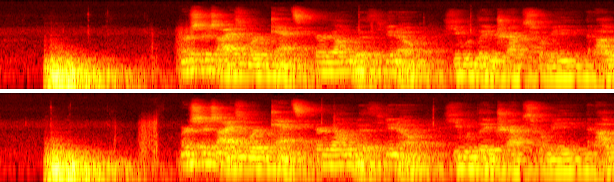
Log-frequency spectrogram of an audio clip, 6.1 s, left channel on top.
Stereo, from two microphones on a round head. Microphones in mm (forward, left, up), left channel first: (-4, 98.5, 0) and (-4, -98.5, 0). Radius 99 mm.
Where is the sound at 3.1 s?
15° left (ahead or behind), 1.7 m.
